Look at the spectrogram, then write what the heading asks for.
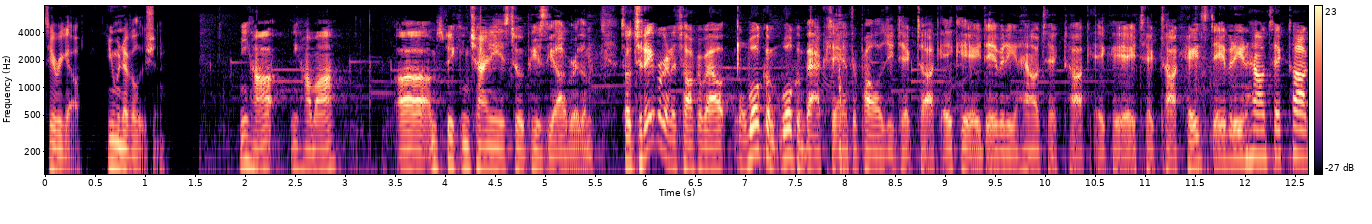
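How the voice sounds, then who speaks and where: A man speaks at a very fast pace in a fairly low pitch, with very wide pitch swings. Faint music plays in the background. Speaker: anthropology content creator. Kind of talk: casual science explainer. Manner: animated. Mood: joking, irreverent.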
